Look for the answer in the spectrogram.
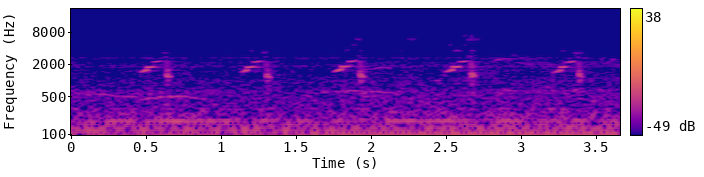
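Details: Crested Guan in Arenal Springs, Costa Rica, giving short, rising, yelping notes about every two-thirds of a second, fairly faint over a steady low hum.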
